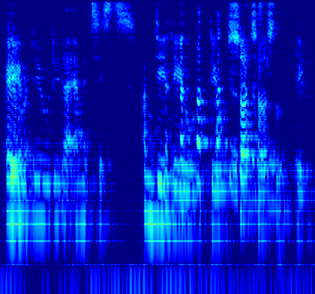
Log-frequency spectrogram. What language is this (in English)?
Danish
